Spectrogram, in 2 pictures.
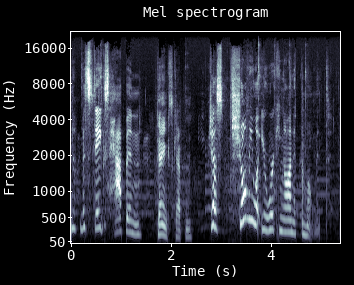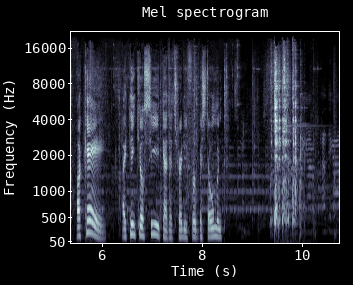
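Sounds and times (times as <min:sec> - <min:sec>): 
speech: 0:00.0 - 0:08.6
metal pots and pans clanking together: 0:09.4 - 0:10.0.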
